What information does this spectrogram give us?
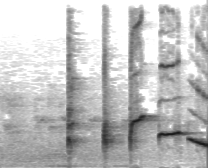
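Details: Orange-headed thrush morning song, used as a lure for other birds of its kind: three sharp, scratchy chips, then clear, high whistled notes, the last sliding downward.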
